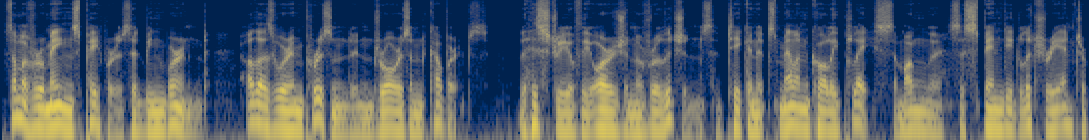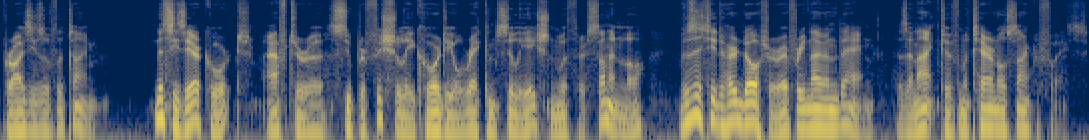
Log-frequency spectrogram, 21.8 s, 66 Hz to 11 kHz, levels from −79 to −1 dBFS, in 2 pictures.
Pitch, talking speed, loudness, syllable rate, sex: 95 Hz, 160 wpm, -19 LUFS, 4.9 syllables/s, male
